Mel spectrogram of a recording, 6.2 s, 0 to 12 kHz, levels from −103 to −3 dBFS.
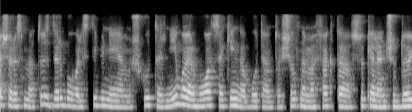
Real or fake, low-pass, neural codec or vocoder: real; 7.2 kHz; none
